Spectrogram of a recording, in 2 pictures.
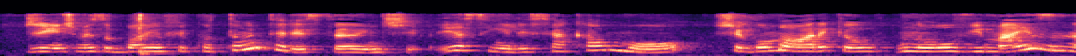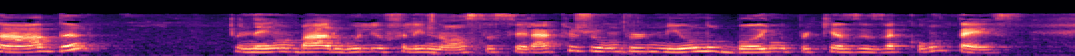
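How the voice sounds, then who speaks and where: Noticeable background noise runs behind a woman talking at a fairly quick pace. Her pitch is high, with ordinary pitch variation. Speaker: parenting educator, mother. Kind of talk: live stream talk. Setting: Instagram live.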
